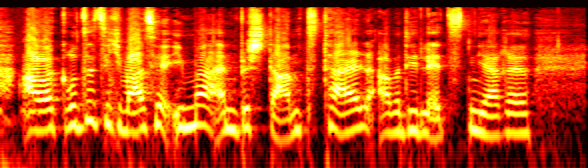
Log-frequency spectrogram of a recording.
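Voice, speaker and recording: Speaking with an Austrian accent, a woman talks at a fairly quick pace in a medium pitch with lively intonation. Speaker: Formula 1 podcaster. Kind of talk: casual chat. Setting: video call.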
